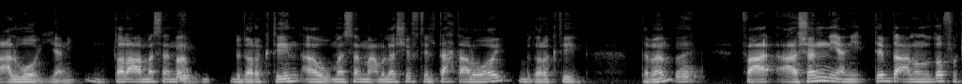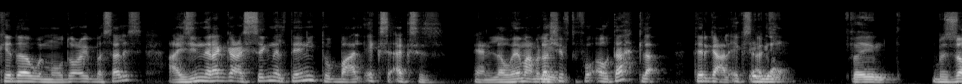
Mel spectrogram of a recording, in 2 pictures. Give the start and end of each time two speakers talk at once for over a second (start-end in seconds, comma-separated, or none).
none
